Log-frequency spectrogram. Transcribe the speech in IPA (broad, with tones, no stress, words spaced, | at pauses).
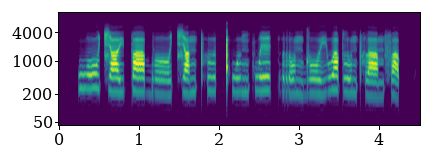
woː˥˩t͡ɕaː˧jpaː˧ bɤː˩˦ t͡ɕa˦˥npʰɯː˦˥t̚ kʰwɯ˧ŋkweː˥˩k̚ ro˧n doː˧ju˥˩a̯ plu˧npʰlaː˩˦mfa˨˩p̚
